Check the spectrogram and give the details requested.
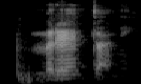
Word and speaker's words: Mmere Dane: Olha, como eles dizem aqui que se pronuncia isso. Mredani.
